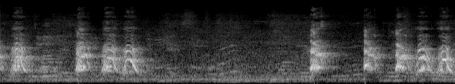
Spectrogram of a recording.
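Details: Poodle at Citipups giving short, sharp barks in bursts, two near the start and a quick cluster of three toward the end, with quiet stretches between and soft music humming underneath.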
